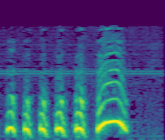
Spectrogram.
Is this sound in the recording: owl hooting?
yes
